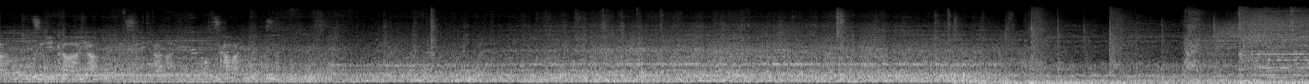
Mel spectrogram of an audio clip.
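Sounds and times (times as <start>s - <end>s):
train wheels rumbling on rails: 0.0s - 12.8s.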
